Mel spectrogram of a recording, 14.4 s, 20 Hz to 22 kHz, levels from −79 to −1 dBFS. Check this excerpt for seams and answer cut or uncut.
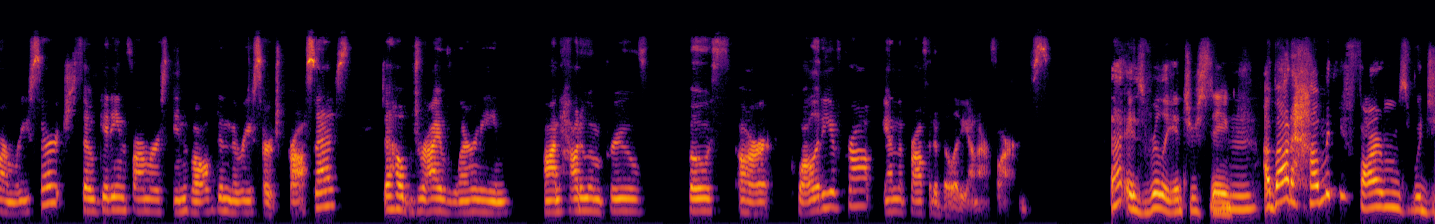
uncut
